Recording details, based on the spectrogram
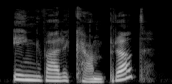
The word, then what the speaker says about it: Ingvar Kamprad: Ingvar Kamprad.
